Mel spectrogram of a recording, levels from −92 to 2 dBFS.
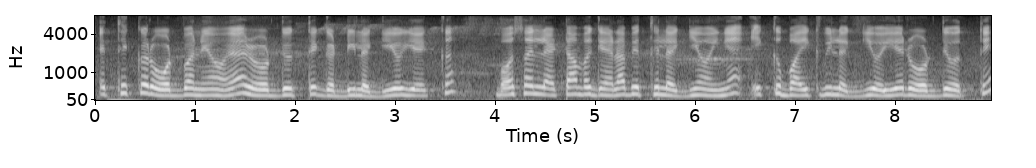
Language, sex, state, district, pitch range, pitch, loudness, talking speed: Punjabi, female, Punjab, Pathankot, 205-245 Hz, 220 Hz, -14 LUFS, 200 wpm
